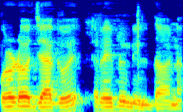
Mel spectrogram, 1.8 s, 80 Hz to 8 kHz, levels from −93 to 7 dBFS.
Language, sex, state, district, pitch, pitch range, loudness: Kannada, male, Karnataka, Chamarajanagar, 110 Hz, 95-115 Hz, -18 LUFS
